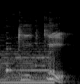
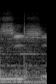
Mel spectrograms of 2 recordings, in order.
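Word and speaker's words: Qiqi: Oh, dibacanya Chi Chi ya.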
